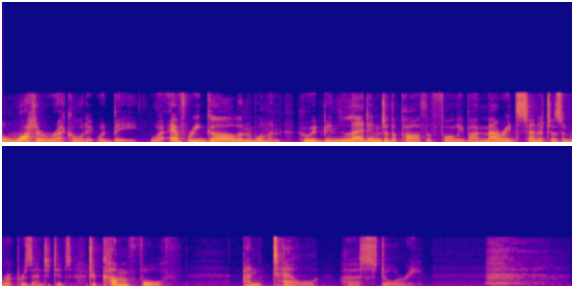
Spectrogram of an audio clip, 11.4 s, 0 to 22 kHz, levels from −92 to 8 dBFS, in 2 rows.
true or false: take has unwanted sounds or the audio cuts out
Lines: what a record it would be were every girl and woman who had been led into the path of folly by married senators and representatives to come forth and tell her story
true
